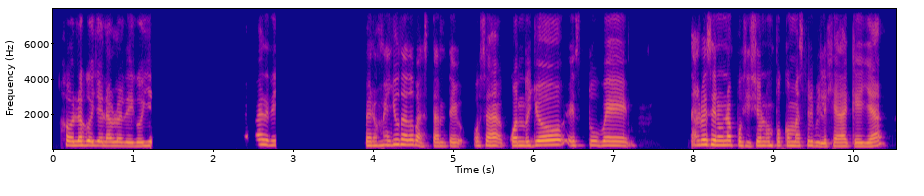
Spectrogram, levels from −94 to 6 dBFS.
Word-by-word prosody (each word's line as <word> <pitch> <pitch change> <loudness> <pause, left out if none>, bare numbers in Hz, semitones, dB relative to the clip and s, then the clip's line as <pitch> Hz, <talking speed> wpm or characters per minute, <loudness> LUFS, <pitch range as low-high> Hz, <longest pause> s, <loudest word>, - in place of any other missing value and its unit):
O 240 -2 +2
luego 240 +1 +4
yo 230 0 0
le 215 - -1
hablo, 215 0 0
le 205 - -2
digo: 200 +1 0
"Oye" 220 +2 0 1.2
que 370 - -17
padre 270 -3 0 1.1
Pero, 225 0 0
me 235 +3 -3
ha - - -1
ayudado 275 0 +2
bastante. 200 -2 -3
O 220 - -6
sea, 225 -3 +1
cuando 225 0 +1
yo 255 +4 +5
estuve, 235 -1 -1 0.7
tal 255 - -4
vez, 275 0 +4
en 260 -2 +6
una 245 0 +2
posición 225 +1 -1
un 225 0 -1
poco 220 0 -3
más 215 0 -1
privilegiada 200 -3 0
que 195 0 -2
ella, 200 - 0
225 Hz, 175 wpm, -25 LUFS, 210-245 Hz, 1.2 s, en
